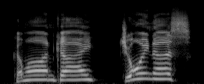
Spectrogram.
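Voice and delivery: high, loud call across the square; children calling out. Acted. Children calling Kai over to join their game, loud and high. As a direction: shout for him to come play. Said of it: "they called".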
